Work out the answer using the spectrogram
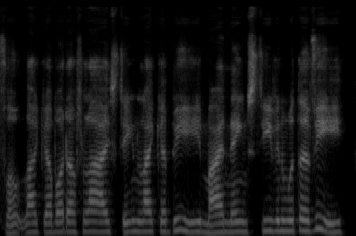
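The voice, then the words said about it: Quoted line in attempted British accent. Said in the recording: “What was that accent? Was that your, it was wasn't, that your best British accent? ... No, I wasn't trying.”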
